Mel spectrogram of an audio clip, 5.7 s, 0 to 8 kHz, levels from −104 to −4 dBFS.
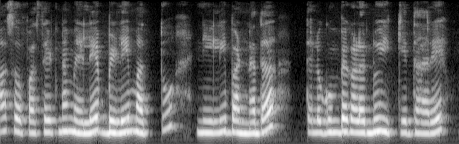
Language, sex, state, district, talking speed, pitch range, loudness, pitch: Kannada, female, Karnataka, Bidar, 105 wpm, 240-270 Hz, -15 LUFS, 250 Hz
